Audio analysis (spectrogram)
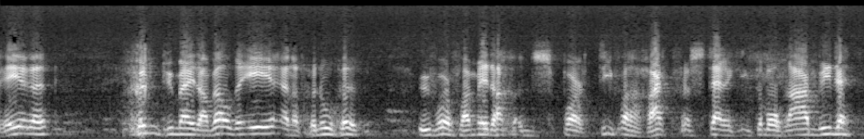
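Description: Guy doing a self-important older boss, theatrical and blustery, pitch all over, muffled old radio sound. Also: close to an everyday voice. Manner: pompous, exclamatory, theatrical. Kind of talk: 1960s-70s Dutch radio comedy acting.

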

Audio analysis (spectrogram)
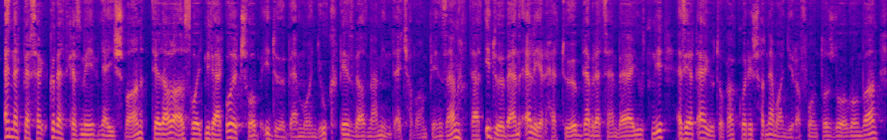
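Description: A man's voice: deep voice, warm tone, husky. A man giving a conversational expert explanation in an interview, making his points emphatically through everyday examples.

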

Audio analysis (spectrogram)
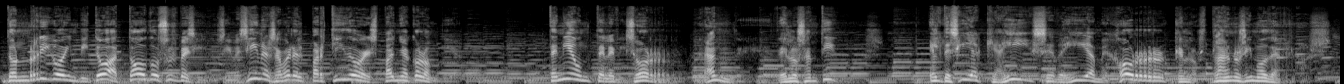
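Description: A man narrating a scripted radio drama as a lively storyteller. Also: on the high side, normal speed. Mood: dramatic storytelling. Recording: music behind the voice. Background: music.

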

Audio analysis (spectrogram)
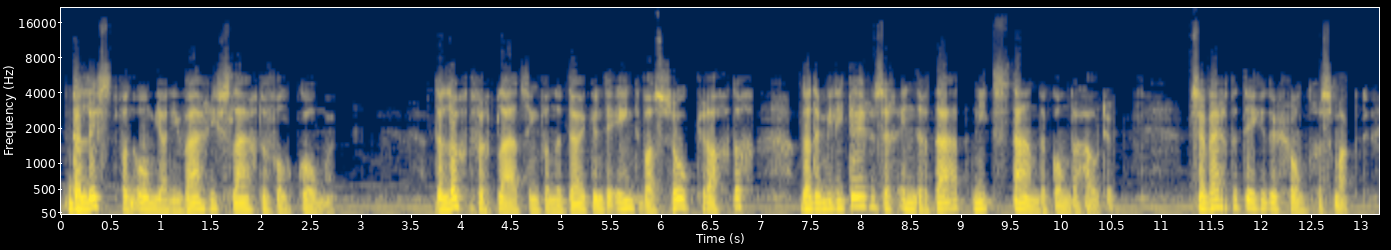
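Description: An actor playing a composed storyteller, narrating an adventure in a scripted school radio drama. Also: male voice, medium pitch, animated, a little slow, a little mellow, lo-fi sound, soft background music, natural voice. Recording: band-limited 1980s radio recording.

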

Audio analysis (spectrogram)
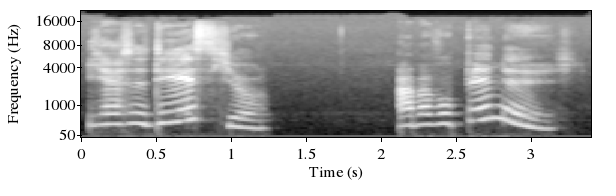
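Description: A woman's voice: very high voice, sing-song, slow pace, full character voice. A woman playing a lost, puzzled little girl in a children's radio play, asking simple questions.

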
